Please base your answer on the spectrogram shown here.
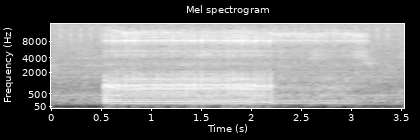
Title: Snoring dog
